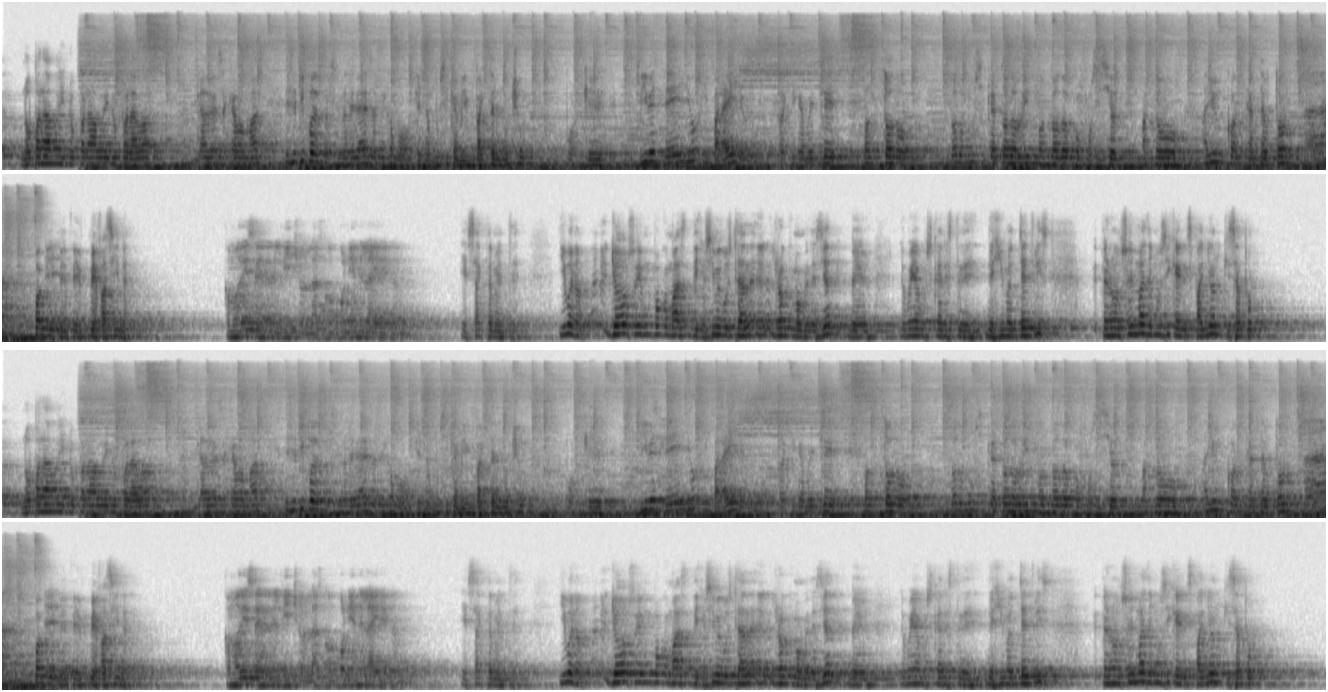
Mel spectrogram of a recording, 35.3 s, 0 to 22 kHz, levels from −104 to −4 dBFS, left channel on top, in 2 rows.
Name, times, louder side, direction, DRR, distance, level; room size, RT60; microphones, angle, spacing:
voice 1, 0.0-2.0 2.6-3.5 3.8-7.0 7.5-8.0 8.4-10.1 10.4-11.2 11.5-12.1 12.6-14.9 15.2-15.7 16.0-17.2 17.5-17.7 18.1-19.3 23.8-24.5 25.1-29.2 29.6-31.6 32.3-34.3, left 1 dB, 25° left, 8 dB, 0.4 m, -23 dB
sound 1, 1.0-18.2, equal, ahead, 1.1 m, -22 dB
voice 2, 17.3-17.9 18.2-18.4 20.6-23.0, right 1 dB, 60° right, -1 dB, 1.7 m, -29 dB
8.0 x 6.5 x 4.6 m, 2.2 s
head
